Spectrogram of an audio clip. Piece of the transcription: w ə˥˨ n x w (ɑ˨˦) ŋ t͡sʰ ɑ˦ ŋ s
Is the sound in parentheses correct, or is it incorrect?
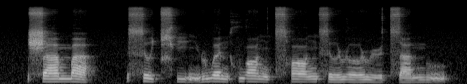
incorrect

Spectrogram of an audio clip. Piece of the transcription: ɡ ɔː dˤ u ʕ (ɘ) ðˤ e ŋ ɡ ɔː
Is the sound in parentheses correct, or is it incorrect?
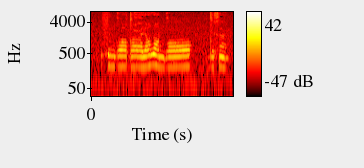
incorrect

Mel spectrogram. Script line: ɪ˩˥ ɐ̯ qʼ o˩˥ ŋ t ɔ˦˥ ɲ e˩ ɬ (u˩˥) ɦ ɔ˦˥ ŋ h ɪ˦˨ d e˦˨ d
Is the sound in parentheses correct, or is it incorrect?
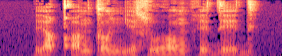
correct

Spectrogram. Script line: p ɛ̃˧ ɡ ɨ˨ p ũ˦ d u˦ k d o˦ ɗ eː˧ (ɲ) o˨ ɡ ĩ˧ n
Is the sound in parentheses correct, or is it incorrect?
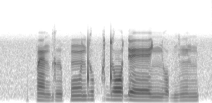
correct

